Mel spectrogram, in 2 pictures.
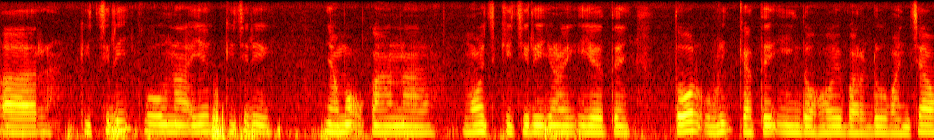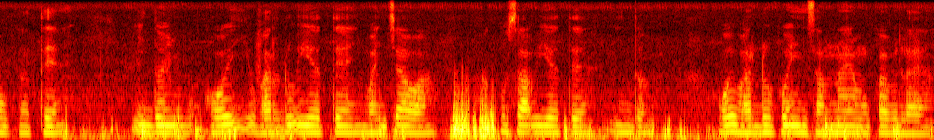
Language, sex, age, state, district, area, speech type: Santali, male, 18-30, Jharkhand, Pakur, rural, spontaneous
